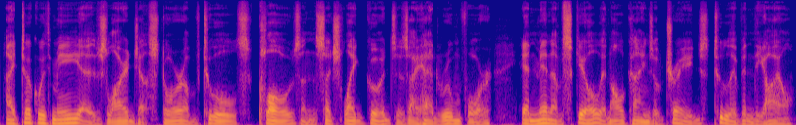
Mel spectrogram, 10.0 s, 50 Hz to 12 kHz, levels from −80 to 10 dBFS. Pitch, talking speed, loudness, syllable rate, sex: 85 Hz, 205 wpm, -18 LUFS, 4.2 syllables/s, male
